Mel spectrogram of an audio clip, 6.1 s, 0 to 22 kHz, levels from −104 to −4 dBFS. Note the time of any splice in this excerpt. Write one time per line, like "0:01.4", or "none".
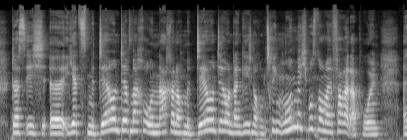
0:01.9
0:04.0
